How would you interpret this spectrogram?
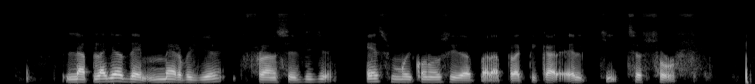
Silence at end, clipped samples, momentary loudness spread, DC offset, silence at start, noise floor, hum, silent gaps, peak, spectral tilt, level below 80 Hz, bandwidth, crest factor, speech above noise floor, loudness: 0.7 s; under 0.1%; 12 LU; under 0.1%; 0.65 s; -50 dBFS; none; none; -6 dBFS; -8.5 dB/octave; -66 dBFS; 11.5 kHz; 16 dB; 27 dB; -23 LUFS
